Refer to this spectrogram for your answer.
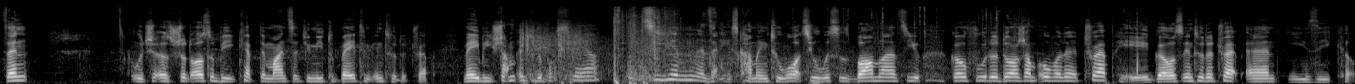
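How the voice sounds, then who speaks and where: A man in a German accent with ordinary pitch variation and big swings in loudness, the sound dry and close with no echo. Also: fairly high pitch for a man, moderate pace. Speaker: gaming guide creator. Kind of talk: game tutorial voice-over.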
